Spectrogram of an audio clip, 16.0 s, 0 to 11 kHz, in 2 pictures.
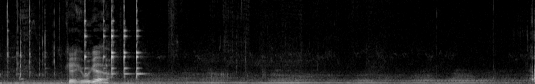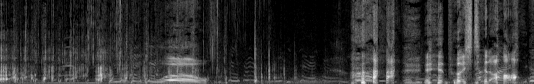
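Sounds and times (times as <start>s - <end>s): low hum: 0.0s - 14.3s
liquid pouring and fizzing: 8.0s - 10.3s.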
